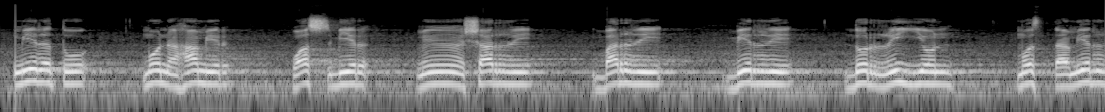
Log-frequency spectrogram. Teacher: را ساکن اس سے پہلے زیر ہے اس لیے یہاں باریک پڑھیں گے. اسی طرح منہمر را ساکن اس سے پہلے زیر ہے را ساکن اس سے پہلے زیر ہے باریک پڑھیں گے.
